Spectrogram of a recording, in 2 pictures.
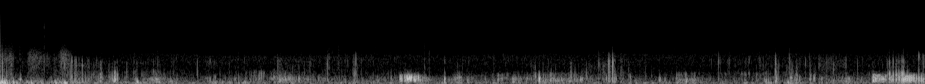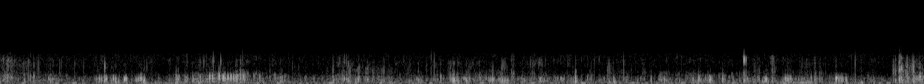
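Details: Person's stomach growling: ongoing low gurgles and rumbles with louder bursts in places, normal bowel sounds (borborygmi).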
